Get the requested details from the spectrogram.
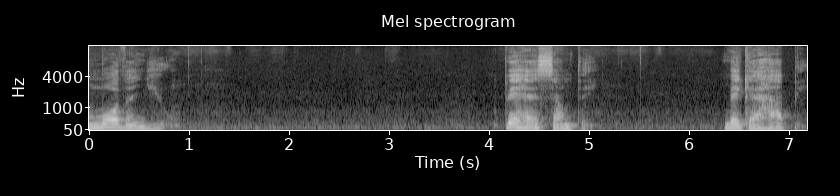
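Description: An elderly man speaks slowly and earnestly into a close microphone, with long pauses.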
